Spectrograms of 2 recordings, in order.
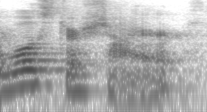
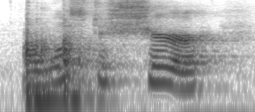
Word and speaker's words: Worcestershire: like Worcester looks like you just pretend that cest part isn't there Worcestershire Worcestershire the Shire is a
